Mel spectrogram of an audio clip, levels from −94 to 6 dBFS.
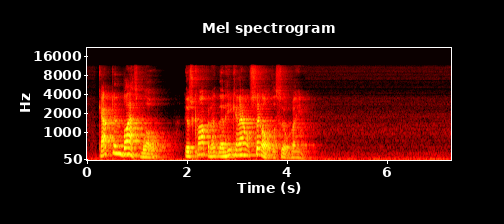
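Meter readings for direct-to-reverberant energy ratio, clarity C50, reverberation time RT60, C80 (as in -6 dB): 3.5 dB, 7.5 dB, 0.95 s, 9.0 dB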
